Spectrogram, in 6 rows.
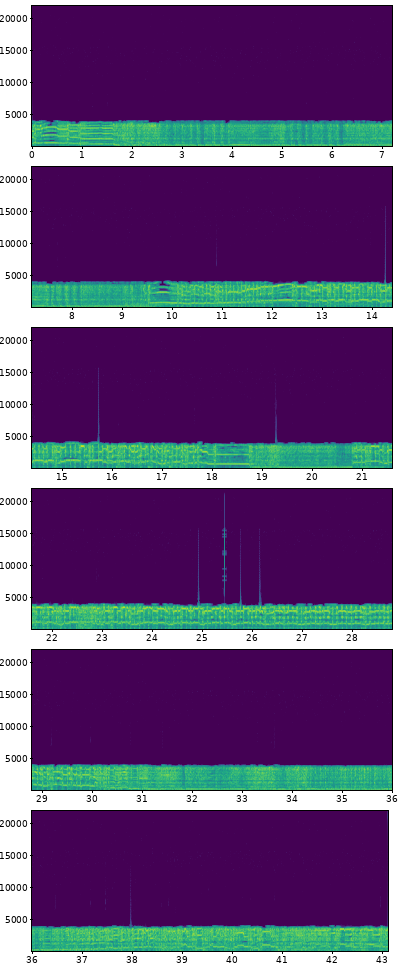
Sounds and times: Electric guitar: 0:00.0 - 0:43.1.

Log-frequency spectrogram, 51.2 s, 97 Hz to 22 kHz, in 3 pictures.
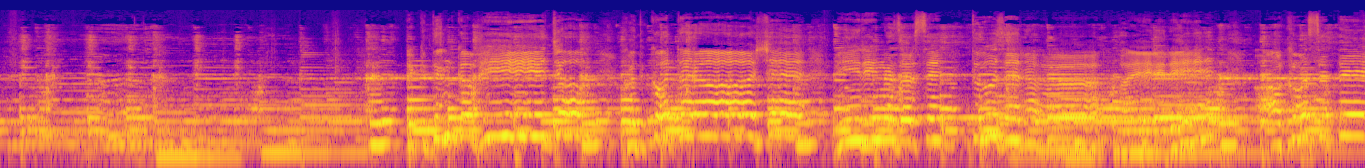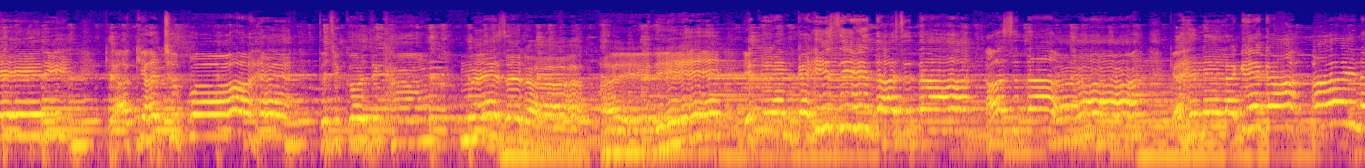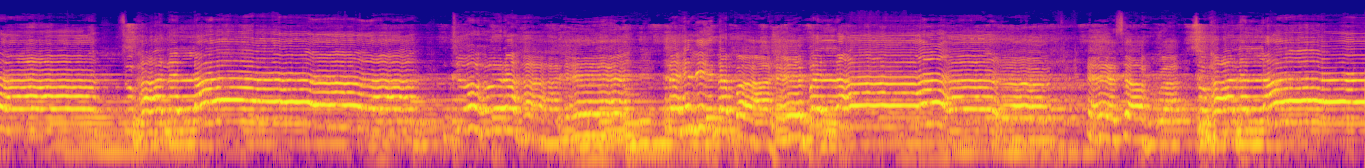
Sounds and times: Inside, small room: 0:00.0 - 0:51.1
Music: 0:00.0 - 0:51.1.

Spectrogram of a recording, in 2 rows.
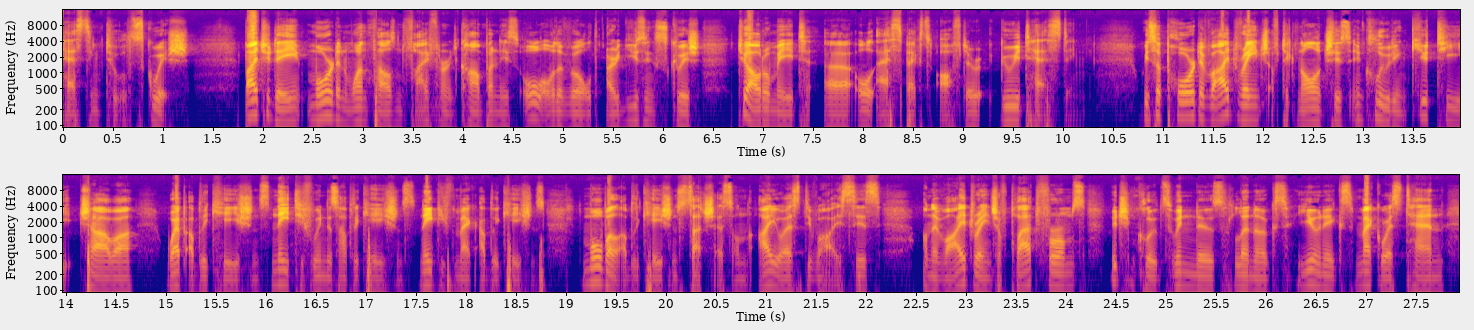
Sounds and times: Speech: 0:00.0 - 0:10.2, 0:10.8 - 0:27.8.

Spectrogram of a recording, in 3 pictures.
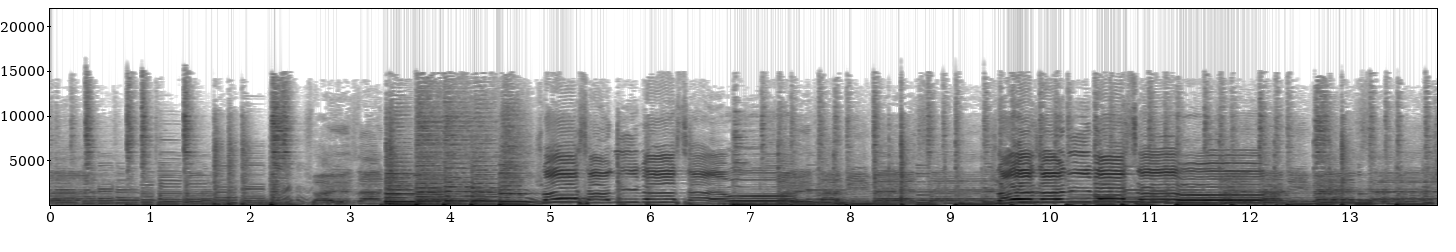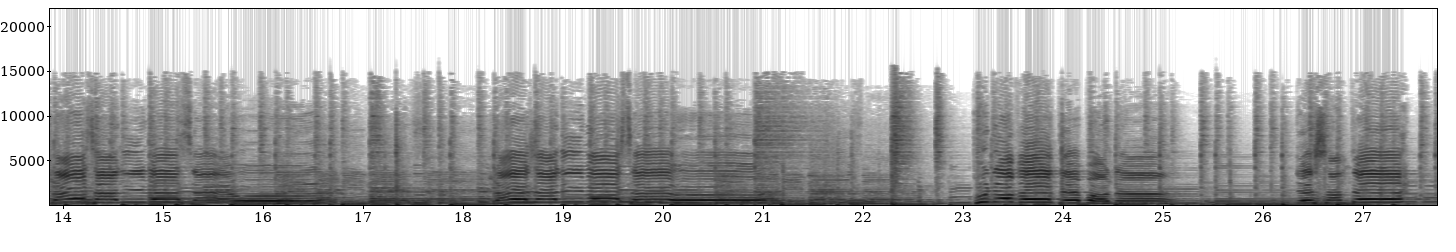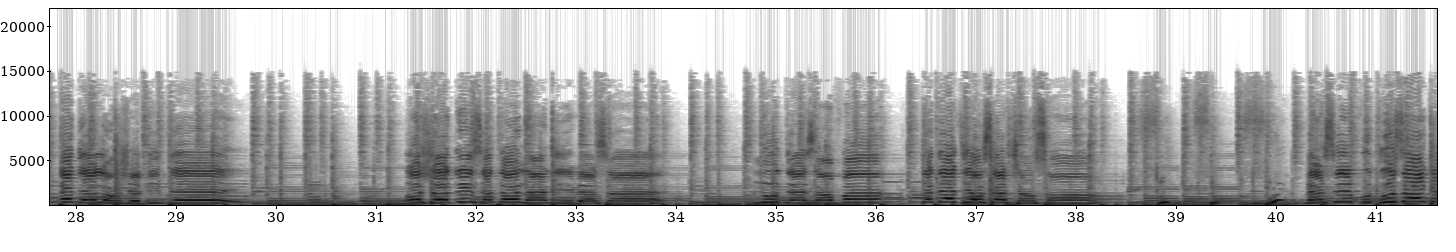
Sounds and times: Music: 0:00.0 - 0:41.6.

